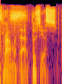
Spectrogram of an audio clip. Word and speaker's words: Lucius: That's how they say it in the film. I don't know. Lucius. – Okay. – Well, that's how Voldemort says it, so I'm going to go with that. – Because he has a snake lisp. – Hey, don't lisp shame. – I'm not. I'm saying Voldemort says his name wrong.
